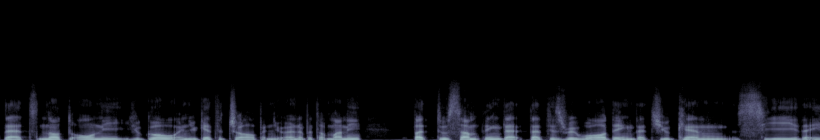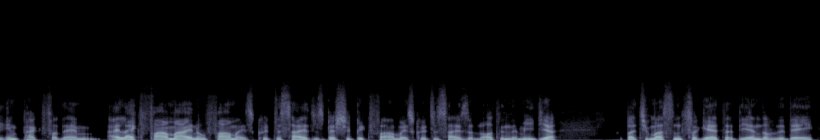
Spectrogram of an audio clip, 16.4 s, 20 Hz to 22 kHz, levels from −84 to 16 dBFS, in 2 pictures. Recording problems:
muffled; slightly; fading above 4 kHz

